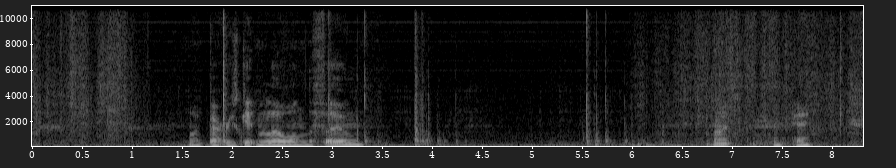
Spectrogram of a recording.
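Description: A cloth rubs softly over a board.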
